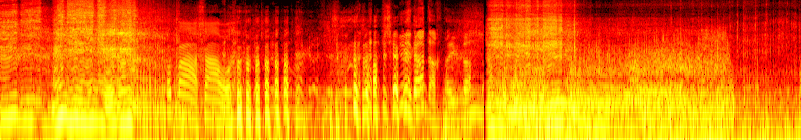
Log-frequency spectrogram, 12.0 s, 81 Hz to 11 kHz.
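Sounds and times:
dirt bike engine revving: 0:00.0 - 0:04.0, 0:07.2 - 0:12.0.

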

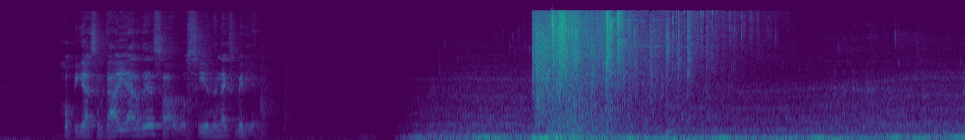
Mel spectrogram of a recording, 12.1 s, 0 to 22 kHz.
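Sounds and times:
deep low rumble: 0:05.1 - 0:12.0
crashing impact: 0:06.7 - 0:09.6.

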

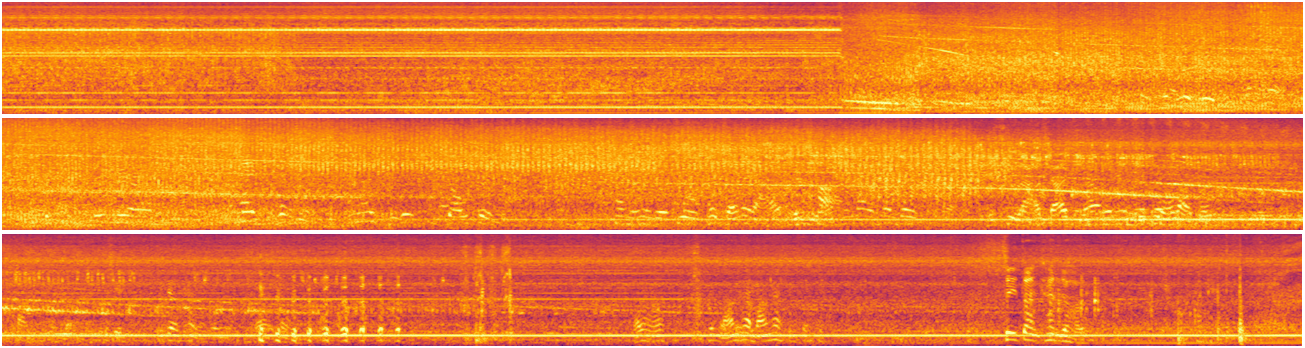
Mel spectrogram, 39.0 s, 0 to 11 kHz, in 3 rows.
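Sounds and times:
faint high whine: 0:00.0 - 0:10.7, 0:11.5 - 0:39.0
small engine running: 0:00.0 - 0:39.0
small motor humming: 0:00.0 - 0:39.0
indistinct voices talking: 0:02.8 - 0:35.0.

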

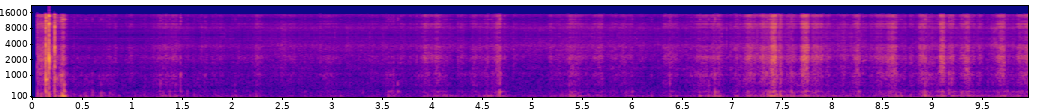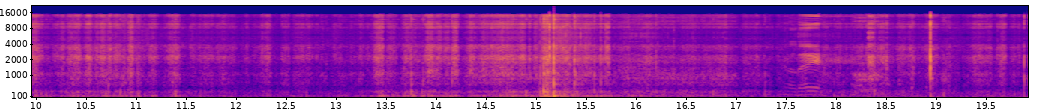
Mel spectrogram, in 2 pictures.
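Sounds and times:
low wind rumble on microphone: 0:00.1 - 0:19.9
skis scraping over snow: 0:00.2 - 0:19.9
skier landing thud: 0:14.9 - 0:16.0.

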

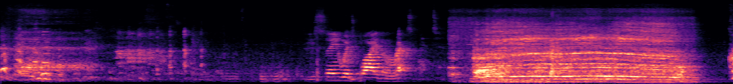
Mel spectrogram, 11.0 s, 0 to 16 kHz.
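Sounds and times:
loud raspy cry: 0:07.0 - 0:11.0.

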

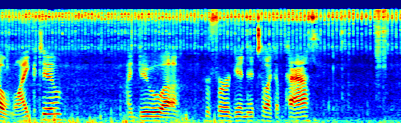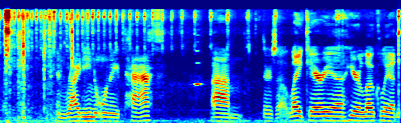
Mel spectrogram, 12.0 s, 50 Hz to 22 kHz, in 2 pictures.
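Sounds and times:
electric bike rolling rumble: 0:00.0 - 0:12.0
light clicks and rattles: 0:00.0 - 0:12.0.

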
